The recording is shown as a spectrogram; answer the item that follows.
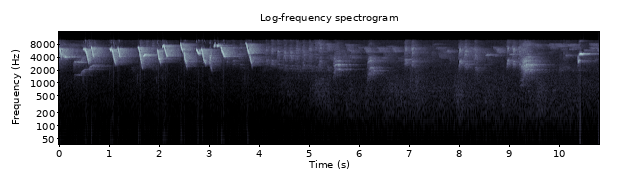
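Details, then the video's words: Saffron finch singing: a fast run of loud, high downslurred notes for four seconds, then softer, more varied chirps and slurred phrases with a faint rustle beneath, ending on one sharp note. "Canário da terra"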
